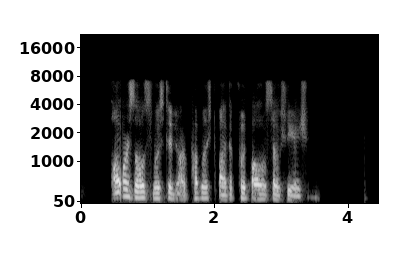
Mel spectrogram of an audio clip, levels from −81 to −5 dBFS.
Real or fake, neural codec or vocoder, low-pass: fake; codec, 16 kHz, 1 kbps, FreqCodec, smaller model; 7.2 kHz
